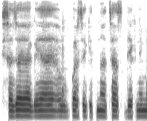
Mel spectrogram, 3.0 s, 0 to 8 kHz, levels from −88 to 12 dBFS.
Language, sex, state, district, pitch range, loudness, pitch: Maithili, male, Bihar, Begusarai, 135-140 Hz, -18 LUFS, 135 Hz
